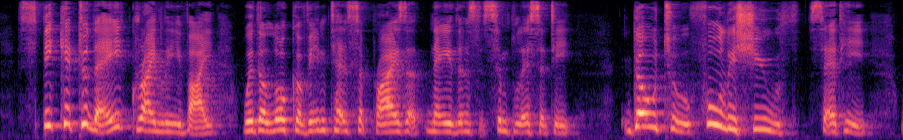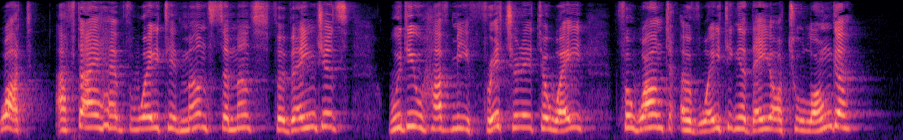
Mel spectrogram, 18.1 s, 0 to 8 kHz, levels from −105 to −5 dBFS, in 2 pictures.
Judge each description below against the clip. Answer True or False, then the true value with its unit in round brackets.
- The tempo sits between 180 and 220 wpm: False (155 wpm)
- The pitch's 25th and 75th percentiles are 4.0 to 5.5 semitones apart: True (5.0 semitones)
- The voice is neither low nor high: False (230 Hz)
